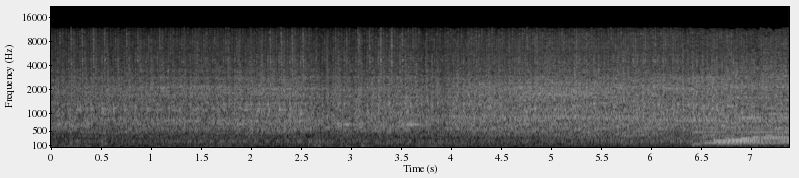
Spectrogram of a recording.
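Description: Tractor engine at the Great Wall of China hauling clay, a steady mid-pitched knocking chug that grows slightly louder toward the end.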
